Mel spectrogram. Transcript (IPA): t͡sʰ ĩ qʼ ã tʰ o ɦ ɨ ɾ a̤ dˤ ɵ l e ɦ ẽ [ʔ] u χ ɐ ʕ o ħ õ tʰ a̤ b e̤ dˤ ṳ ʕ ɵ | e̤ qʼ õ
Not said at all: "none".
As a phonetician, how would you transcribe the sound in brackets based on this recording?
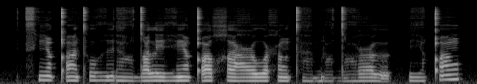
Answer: qʼ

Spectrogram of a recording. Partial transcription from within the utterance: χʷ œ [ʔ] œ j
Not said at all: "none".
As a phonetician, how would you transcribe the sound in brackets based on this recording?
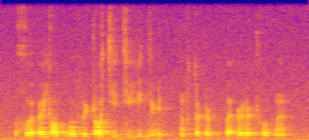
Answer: ʔ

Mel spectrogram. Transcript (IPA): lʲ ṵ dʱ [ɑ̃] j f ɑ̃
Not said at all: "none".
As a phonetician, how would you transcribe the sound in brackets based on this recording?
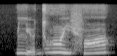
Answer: ɔ̃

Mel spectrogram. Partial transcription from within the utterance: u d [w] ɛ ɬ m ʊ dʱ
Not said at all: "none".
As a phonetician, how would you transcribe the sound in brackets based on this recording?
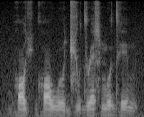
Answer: ɹ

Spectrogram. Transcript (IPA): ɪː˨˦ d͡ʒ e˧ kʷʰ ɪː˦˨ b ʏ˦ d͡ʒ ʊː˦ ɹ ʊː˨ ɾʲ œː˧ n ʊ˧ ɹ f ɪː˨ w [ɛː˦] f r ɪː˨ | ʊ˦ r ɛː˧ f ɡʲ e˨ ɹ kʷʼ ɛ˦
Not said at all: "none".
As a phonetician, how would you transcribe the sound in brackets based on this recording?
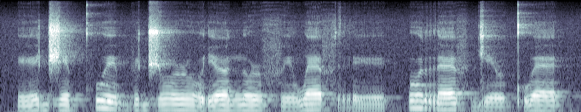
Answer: ɛː˦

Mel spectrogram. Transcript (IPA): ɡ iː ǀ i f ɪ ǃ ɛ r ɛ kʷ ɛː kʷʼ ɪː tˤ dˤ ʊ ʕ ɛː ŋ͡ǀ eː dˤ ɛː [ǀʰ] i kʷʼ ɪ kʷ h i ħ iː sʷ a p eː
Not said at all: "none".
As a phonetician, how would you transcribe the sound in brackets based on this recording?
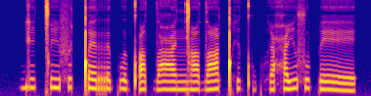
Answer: ǃʰ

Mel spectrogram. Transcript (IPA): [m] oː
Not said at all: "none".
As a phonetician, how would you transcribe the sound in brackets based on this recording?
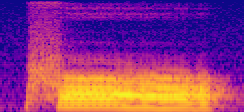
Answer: f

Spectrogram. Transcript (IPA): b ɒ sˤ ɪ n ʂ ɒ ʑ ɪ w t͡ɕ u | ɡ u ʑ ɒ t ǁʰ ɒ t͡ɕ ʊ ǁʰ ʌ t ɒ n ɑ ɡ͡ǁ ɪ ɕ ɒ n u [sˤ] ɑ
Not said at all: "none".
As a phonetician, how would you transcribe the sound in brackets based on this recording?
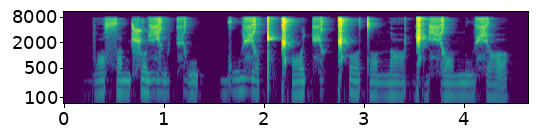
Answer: ɕ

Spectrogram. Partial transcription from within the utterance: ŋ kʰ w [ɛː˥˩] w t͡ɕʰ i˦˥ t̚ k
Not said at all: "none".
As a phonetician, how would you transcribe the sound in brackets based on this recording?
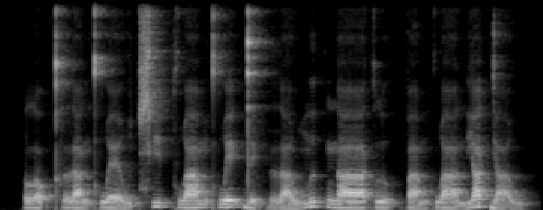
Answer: ɛː˩˦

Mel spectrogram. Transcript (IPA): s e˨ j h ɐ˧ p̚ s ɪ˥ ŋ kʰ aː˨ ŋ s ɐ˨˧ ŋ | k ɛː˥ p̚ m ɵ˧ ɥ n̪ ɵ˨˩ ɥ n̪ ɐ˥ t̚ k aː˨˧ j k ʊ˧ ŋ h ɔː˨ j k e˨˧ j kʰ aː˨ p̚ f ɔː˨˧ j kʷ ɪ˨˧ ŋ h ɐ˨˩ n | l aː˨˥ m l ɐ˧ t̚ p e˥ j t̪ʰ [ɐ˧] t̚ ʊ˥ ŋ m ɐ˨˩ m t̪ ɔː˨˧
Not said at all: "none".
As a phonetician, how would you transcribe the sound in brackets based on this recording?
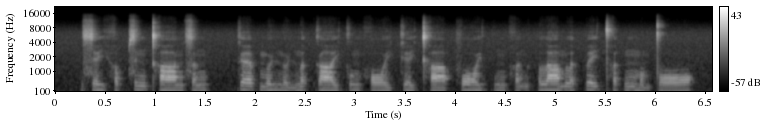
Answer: ɐ˧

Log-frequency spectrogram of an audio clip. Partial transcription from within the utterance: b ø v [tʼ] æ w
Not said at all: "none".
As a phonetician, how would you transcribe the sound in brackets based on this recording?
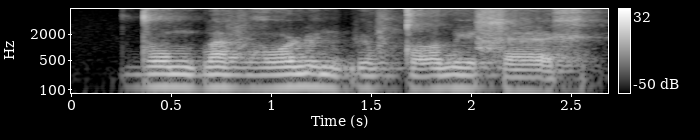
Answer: tˤ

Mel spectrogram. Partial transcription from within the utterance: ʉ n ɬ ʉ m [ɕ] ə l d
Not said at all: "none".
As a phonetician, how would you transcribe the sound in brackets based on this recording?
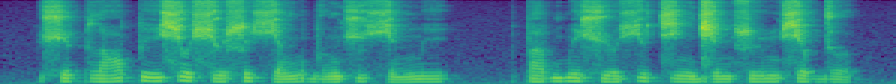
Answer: ɕ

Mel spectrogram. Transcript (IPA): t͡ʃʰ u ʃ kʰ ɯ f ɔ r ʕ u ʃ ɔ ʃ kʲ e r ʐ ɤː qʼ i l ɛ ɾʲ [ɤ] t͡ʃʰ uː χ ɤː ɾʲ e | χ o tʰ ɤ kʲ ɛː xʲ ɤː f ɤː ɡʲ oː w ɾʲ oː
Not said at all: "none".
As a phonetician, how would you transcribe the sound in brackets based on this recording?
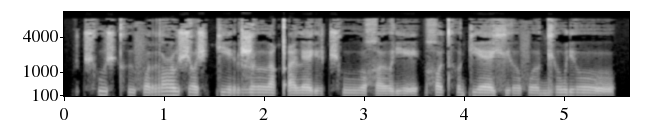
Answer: ɤ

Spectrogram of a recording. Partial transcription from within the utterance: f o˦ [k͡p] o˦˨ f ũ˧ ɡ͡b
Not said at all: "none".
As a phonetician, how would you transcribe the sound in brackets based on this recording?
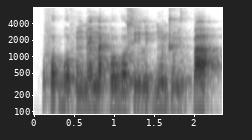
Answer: ɡ͡b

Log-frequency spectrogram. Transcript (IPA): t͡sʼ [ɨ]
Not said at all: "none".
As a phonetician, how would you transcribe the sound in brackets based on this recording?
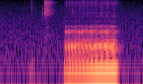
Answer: ɛ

